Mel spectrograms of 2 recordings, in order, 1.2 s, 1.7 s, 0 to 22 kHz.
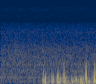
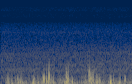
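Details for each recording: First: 1976 Electrohome 30 cm (12-inch) desk fan on low speed: a very quiet hum with a run of irregular dull cracks and knocks, heard when it oscillates. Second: 1976 Electrohome 30 cm (12-inch) desk fan with four pitched plastic blades, on low speed: soft, low whoosh of air with faint fluttering, no grinding or whine; runs quietly, with a few cracking sounds when it oscillates.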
